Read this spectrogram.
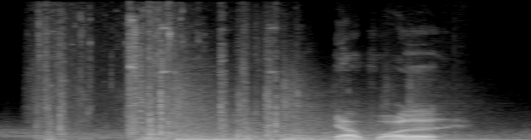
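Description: A heavy case lid swings open.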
